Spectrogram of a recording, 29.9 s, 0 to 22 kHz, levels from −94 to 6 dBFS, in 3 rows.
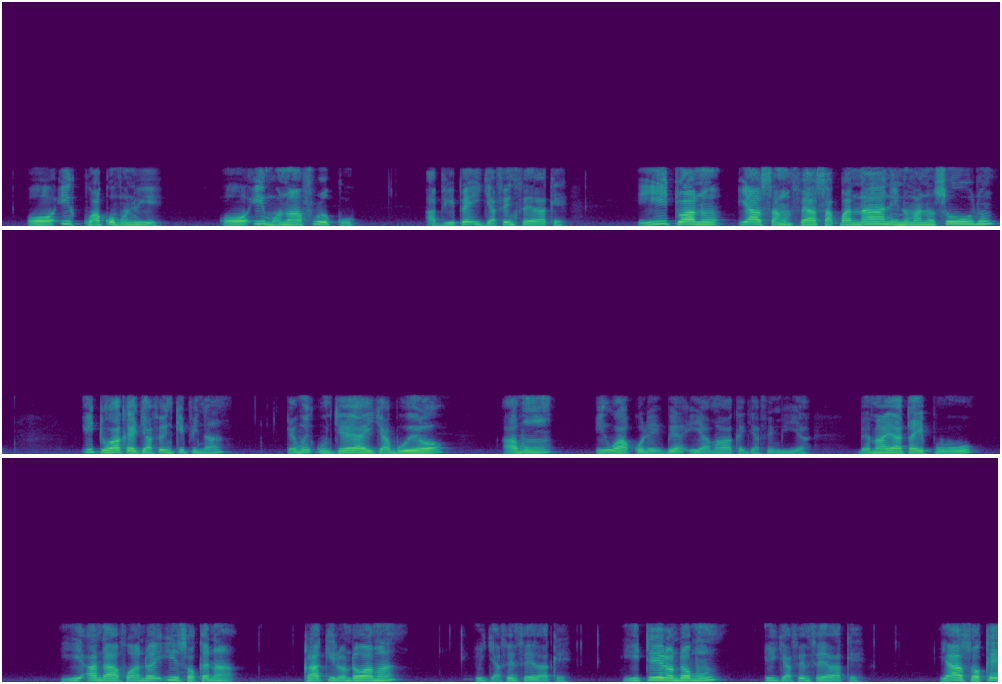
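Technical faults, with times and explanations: No technical faults detected in this speech recording.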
